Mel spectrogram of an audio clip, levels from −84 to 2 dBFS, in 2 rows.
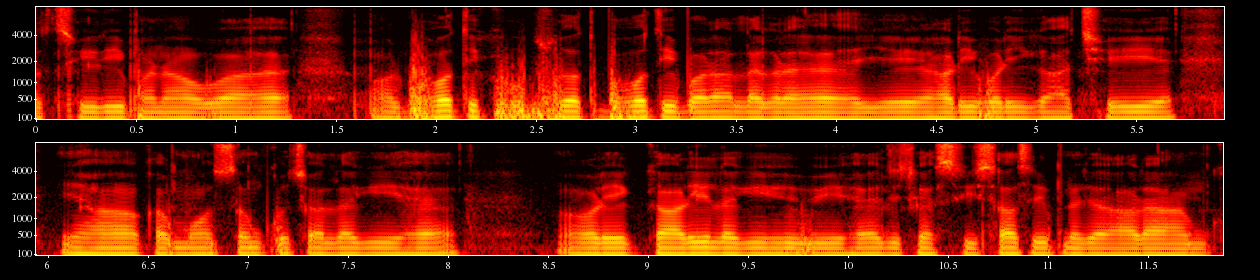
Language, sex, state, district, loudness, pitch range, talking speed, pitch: Hindi, male, Bihar, Purnia, -29 LUFS, 105-110 Hz, 200 wpm, 110 Hz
